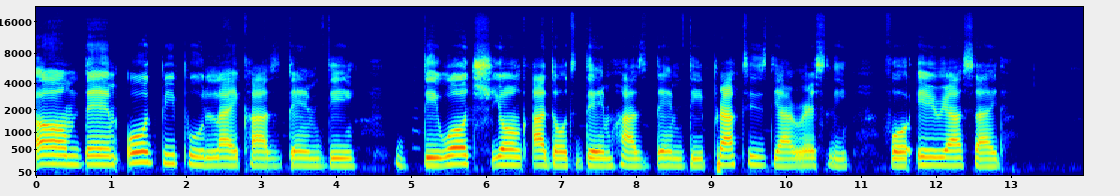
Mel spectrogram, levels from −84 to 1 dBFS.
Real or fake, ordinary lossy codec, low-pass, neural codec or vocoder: fake; none; 19.8 kHz; codec, 44.1 kHz, 7.8 kbps, Pupu-Codec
